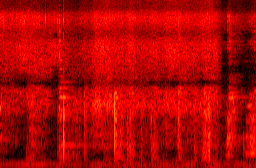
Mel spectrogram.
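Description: Steady sizzling and crackling of chilli powder and spices frying with a little water in a hot pan, with occasional scraping clinks of a spoon, close and continuous.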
